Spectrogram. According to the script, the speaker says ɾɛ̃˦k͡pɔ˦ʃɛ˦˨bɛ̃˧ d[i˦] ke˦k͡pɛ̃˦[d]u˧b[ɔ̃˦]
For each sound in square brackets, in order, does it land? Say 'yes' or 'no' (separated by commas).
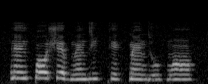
yes, yes, yes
